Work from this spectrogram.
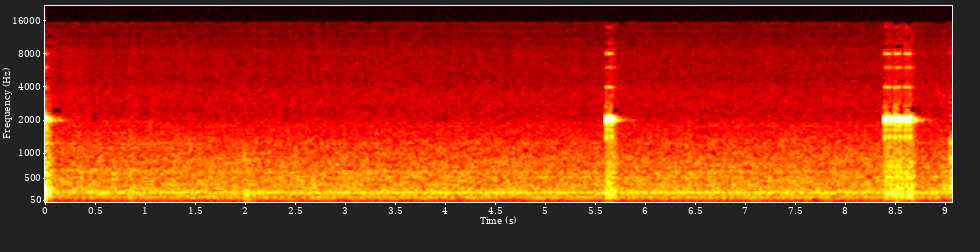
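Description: An oven's electronic control panel beeps while being set to its lowest temperature: a single short beep, then a quick cluster of four rapid beeps later, crisp and close over a faint background hum.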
